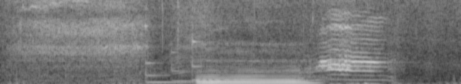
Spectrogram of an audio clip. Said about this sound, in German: Und jetzt ist wieder alles gut. Und jetzt ist sie hier die schnurrigste Katze der Welt.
